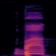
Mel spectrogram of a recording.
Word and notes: bak: Mpur

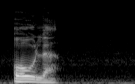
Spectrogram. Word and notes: owla: Vafsi

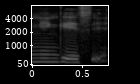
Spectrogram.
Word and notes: nginggisi: wamesa

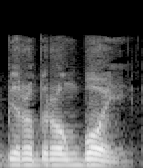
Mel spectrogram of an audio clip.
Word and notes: bwirobwirong boe: Raga

